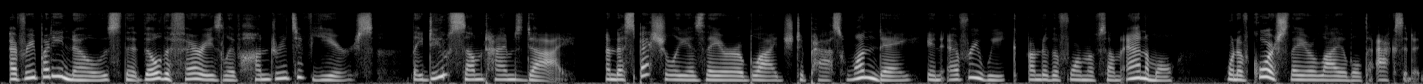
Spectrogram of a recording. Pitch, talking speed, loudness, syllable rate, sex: 225 Hz, 175 wpm, -21 LUFS, 5.3 syllables/s, female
